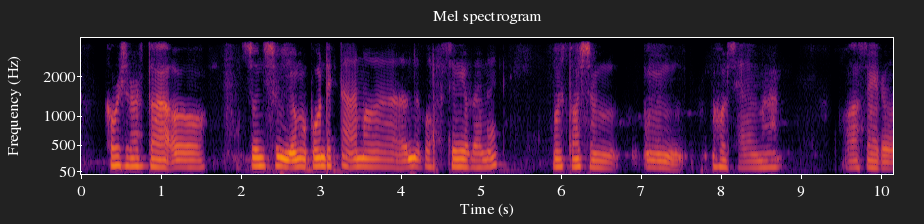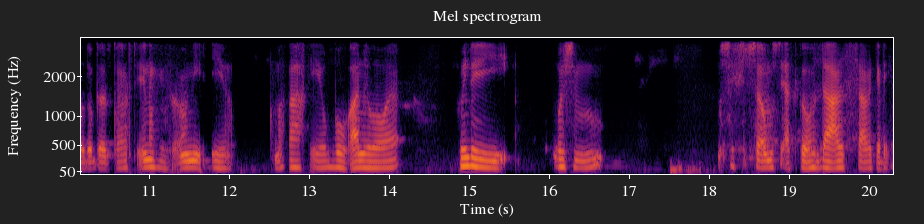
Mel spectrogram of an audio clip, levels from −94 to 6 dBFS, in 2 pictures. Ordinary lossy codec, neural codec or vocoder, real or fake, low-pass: none; codec, 16 kHz, 1 kbps, X-Codec, HuBERT features, trained on balanced general audio; fake; 3.6 kHz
